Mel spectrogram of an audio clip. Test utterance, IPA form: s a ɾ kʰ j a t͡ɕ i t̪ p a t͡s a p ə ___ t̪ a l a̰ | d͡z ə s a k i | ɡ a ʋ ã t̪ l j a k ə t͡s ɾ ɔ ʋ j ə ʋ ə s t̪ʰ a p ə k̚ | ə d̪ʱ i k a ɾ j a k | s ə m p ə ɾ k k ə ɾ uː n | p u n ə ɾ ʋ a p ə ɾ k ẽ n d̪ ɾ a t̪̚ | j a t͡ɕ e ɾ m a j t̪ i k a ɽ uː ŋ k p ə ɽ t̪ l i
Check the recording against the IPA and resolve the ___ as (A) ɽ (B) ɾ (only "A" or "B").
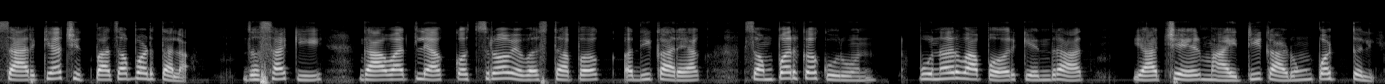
A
